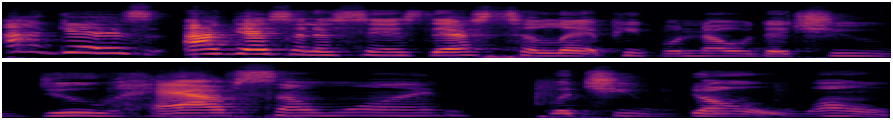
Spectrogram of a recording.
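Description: With a plain, everyday voice at medium pitch, a woman speaks at a fairly slow pace, her intonation lively and her loudness swinging widely. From US South, Georgia (Augusta). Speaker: podcast guest. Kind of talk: casual chat.

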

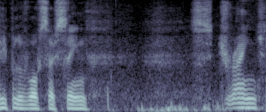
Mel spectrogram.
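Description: A man speaks with fairly even intonation. Noticeable background noise runs behind him. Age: 50s. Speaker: podcast host. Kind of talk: on-location recording. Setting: outdoors in a wood at night.

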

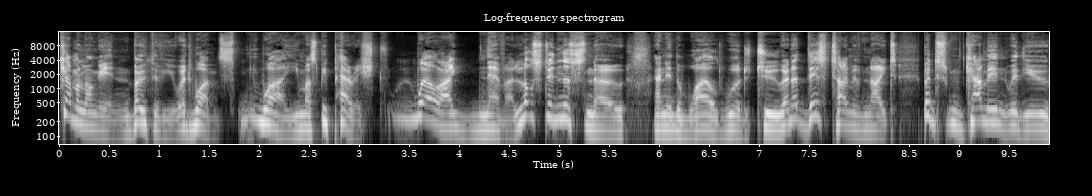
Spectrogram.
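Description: A man's put-on character voice at medium pitch, bright and sharp in tone, with big pitch swings and few pauses. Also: moderate pace.

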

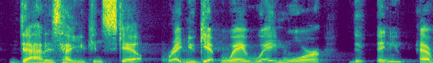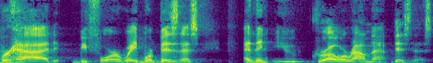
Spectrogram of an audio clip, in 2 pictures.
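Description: Fairly high in pitch, a man speaks at a moderate pace. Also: ordinary pitch variation. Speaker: real estate agent and podcast host. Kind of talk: motivational pep talk / training. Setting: podcast, solo monologue. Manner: emphatic, high-energy, coach-like, punchy; fired-up, urgent, directive.

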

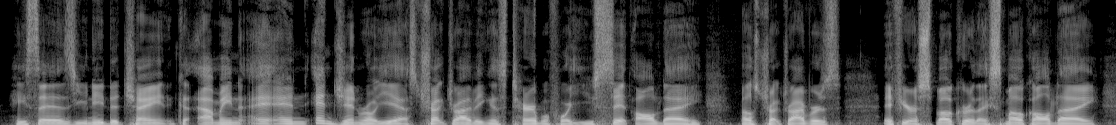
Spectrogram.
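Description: On a very clean recording with a silent background, a man with an American accent and an ordinary speaking voice talks at a fairly slow pace with ordinary pitch variation. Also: medium pitch for a man, dry, close sound with no echo. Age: 40s. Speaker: board game podcaster. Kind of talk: casual interview.

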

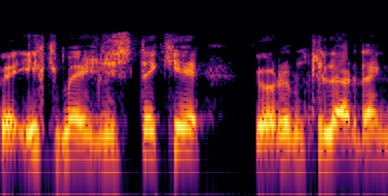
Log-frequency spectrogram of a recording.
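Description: A man with a fairly high pitch speaks at a fairly slow pace, with ordinary pitch variation. The background is quiet. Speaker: psychiatrist and university founder. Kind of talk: live TV news interview. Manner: halting, many filler sounds.

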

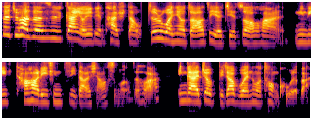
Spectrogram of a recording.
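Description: Her medium-pitched voice carrying ordinary pitch variation, a woman talks at a very fast pace. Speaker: university student, podcast co-host. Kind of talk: casual chat.

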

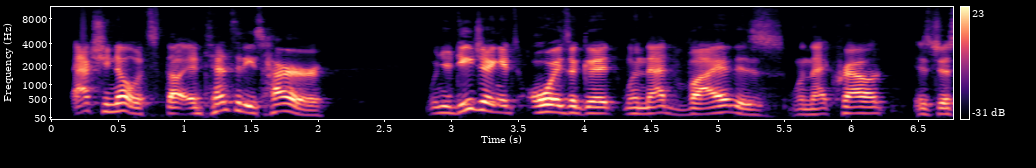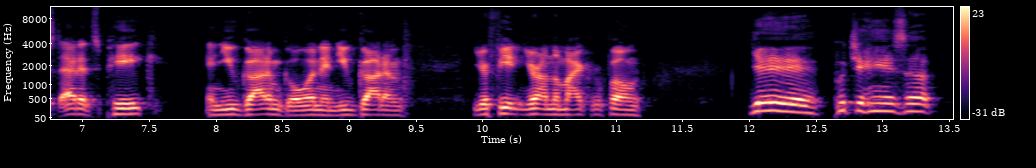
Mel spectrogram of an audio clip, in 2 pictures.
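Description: A loud man with an American accent, a bright, sharp tone, lively intonation and a moderate pace, on a very clean recording with a silent background. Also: medium pitch for a man. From US Pacific Northwest, Seattle (Beacon Hill) then Yakima, Washington. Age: 30s. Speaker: boxing coach and DJ. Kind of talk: casual chat.

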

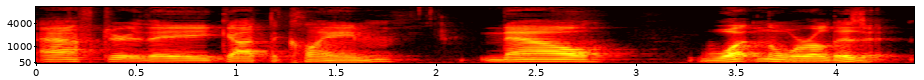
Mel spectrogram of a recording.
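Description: Recorded very cleanly against a silent background, a man with a fairly low pitch talks at a fairly slow pace in an unremarkable speaking voice. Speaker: podcast co-host.

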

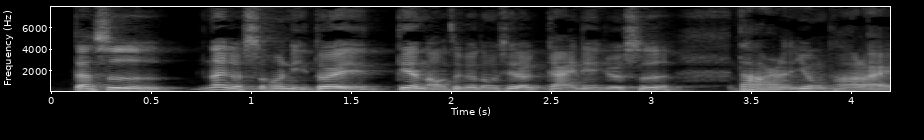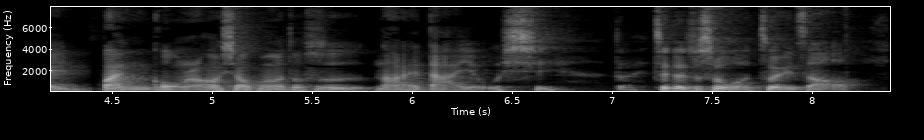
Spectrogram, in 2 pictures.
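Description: Here is a man with a plain, everyday voice and a fairly high pitch. He moves at a fairly quick pace with ordinary pitch variation. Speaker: podcast host. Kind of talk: casual chat.

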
